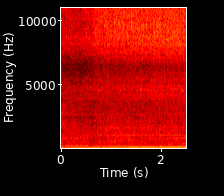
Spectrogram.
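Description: A 1956 Chevrolet Bel Air's engine hums steadily at low pitch while the car drives along smoothly, a continuous close rumble with no other sounds.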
